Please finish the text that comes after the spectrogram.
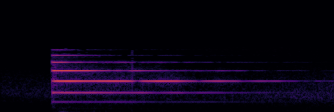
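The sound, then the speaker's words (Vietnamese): A single meditation bell in a Zen garden is struck once, ringing out with a clear, bright tone that lingers and slowly fades over a few seconds, heard alone in quiet surroundings. “Tiếng chuông thiền vang lên phía bên kia vườn Zen, báo hiệu hết giờ làm việc.”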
